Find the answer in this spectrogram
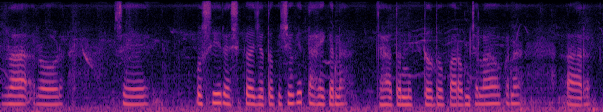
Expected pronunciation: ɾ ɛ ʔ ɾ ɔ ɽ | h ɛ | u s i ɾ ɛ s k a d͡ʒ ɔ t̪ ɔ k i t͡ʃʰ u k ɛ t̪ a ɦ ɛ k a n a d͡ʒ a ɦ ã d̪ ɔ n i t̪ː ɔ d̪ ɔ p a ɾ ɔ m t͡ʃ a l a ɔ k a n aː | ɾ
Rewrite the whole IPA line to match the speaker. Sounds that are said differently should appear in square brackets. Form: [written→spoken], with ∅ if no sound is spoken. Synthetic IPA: ɾ [ɛ→a] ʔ ɾ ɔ ɽ | [h→s] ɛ | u s i ɾ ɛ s k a d͡ʒ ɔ t̪ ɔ k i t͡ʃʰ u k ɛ t̪ a ɦ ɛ k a n a d͡ʒ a ɦ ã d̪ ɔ n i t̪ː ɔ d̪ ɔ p a ɾ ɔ m t͡ʃ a l a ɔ k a n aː | ɾ

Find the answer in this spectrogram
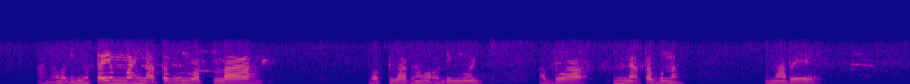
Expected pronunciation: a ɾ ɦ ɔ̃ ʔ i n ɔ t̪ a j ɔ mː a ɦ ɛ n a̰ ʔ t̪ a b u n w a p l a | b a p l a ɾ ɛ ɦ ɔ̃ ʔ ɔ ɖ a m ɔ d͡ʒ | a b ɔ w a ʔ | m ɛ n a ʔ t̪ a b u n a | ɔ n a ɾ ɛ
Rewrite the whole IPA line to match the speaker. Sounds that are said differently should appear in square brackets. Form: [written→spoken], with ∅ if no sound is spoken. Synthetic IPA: a ɾ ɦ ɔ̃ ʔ i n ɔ t̪ a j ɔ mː a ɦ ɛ n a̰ ʔ t̪ a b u n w a p l a | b a p l a ɾ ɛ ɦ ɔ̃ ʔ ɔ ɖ [a→i] m ɔ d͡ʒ | a b ɔ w a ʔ | m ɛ n a ʔ t̪ a b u n a | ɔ n a ɾ ɛ

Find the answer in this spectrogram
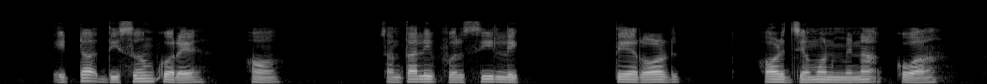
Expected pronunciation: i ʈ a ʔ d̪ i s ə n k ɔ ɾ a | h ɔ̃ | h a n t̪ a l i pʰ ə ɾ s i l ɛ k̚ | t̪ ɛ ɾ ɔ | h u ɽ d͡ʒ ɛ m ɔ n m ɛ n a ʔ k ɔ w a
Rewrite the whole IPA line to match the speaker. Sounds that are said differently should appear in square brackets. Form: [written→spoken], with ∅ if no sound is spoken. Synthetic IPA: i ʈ a ʔ d̪ i s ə [n→m] k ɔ ɾ [a→ɛ] | h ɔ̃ | [h→s] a n t̪ a l i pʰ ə ɾ s i l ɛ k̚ | t̪ ɛ ɾ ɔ | h [u→ɔ] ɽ d͡ʒ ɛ m ɔ n m ɛ n a ʔ k ɔ w a

